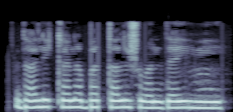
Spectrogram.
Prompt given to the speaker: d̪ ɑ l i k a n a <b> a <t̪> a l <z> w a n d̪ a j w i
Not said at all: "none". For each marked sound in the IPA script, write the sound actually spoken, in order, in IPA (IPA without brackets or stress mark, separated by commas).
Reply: b, t̪, ʒ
